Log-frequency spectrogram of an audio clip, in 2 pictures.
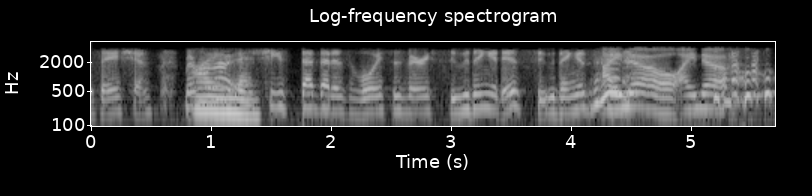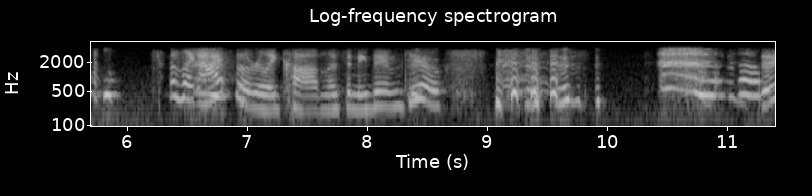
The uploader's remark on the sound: open up the lines for listeners to call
